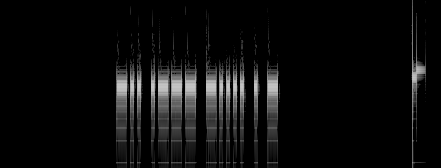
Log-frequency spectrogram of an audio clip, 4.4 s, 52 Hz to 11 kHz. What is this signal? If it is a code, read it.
Morse code, heard as a keyed tone, about 36 wpm, 700 Hz. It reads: DJ6ET
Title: Five Challenging Letter-Number Combinations 35wpm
